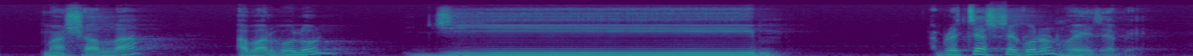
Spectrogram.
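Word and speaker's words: جيم: জিম হরফটি বারিক হরফ, এটা উচ্চারণ করতে হবে 3 আলিফ টেনে। দেখুন আমি কিভাবে উচ্চারণ করছি, আপনারা আমার সাথে করুন জিম। মাশাআল্লাহ, আবার বলুন জিম।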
